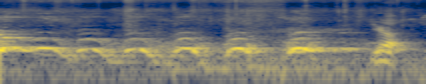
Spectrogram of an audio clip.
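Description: A puppy yipping in a rapid, even string of high-pitched yips, about five a second, during rough play with another puppy.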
